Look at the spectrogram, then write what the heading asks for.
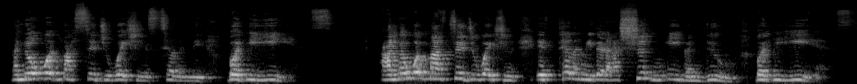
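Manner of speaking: ordinary talk, nothing marked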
